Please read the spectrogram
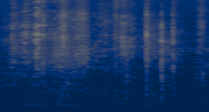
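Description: Faint rustling of a piece of patterned paper packaging being handled and positioned, with a few light crackles scattered through.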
